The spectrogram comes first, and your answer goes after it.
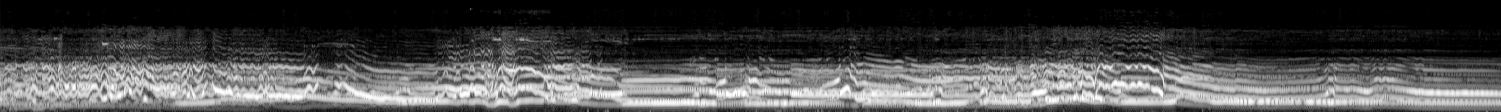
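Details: A pack of Norwegian wolves in full chorus, many voices howling at once in a dense tangle of wavering, rising and falling tones, with yips and short sliding notes woven through the steady wall of sound.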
